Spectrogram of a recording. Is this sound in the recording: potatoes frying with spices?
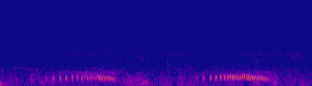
no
